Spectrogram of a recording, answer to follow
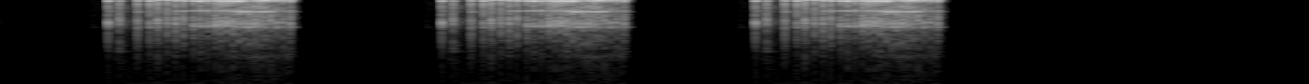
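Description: Three short bursts of a high-pitched, rapidly clicking buzz, each about a second long, with dead digital silence between them: an added sound effect.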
